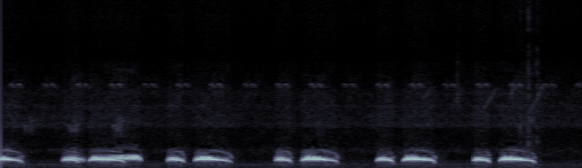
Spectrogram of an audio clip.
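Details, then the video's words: Wild field dove and decoy setup for trapping spotted doves: four rhythmic pairs of a short note and a longer rounded coo, spaced about a second apart. "bẩy cu gáy mồi đất hay..gặp bổi đồng gù khá tốt"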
